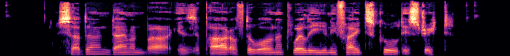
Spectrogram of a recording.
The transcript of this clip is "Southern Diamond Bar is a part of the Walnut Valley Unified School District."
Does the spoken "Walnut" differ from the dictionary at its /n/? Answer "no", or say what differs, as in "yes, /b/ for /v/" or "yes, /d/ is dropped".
no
